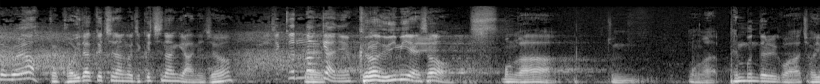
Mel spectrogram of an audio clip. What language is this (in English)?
Korean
